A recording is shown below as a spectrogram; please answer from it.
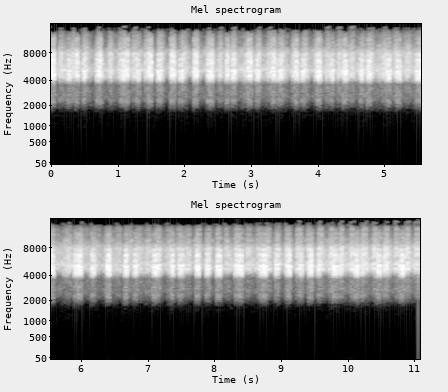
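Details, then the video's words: Cicadas of the Greek fauna in a midsummer pine forest produce a relentless high buzzing chorus, its rapid pulses shimmering unevenly over an otherwise silent background. "Cicadas singing in midsummer"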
